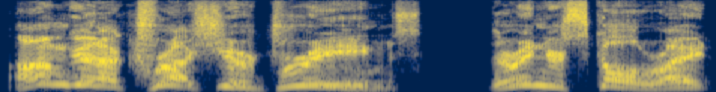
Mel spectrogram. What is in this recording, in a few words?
taunt, en US; Trundle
